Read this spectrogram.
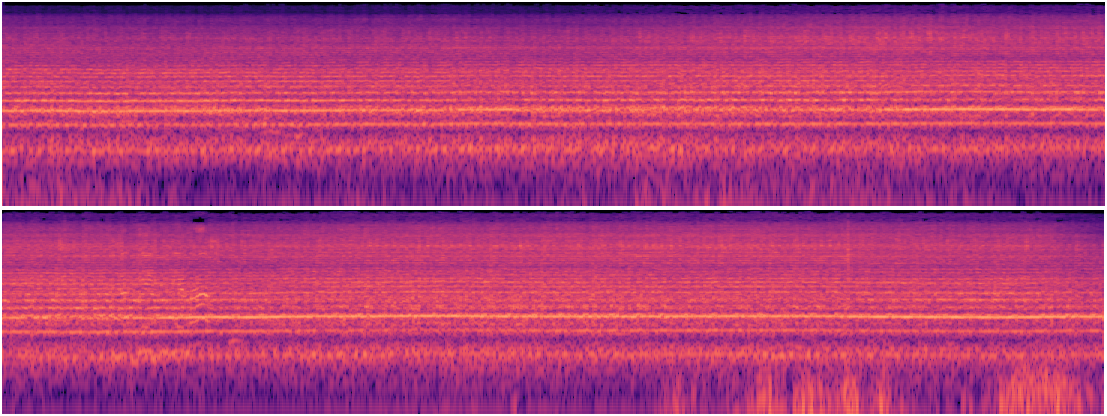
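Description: A quad bike engine idles close by with a steady hum.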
